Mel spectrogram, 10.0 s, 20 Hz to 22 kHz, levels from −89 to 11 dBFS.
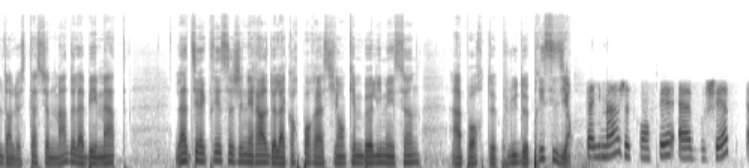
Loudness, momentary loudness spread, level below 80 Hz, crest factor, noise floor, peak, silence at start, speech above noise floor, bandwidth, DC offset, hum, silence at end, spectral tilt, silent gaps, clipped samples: -22 LUFS; 7 LU; -38 dBFS; 22 dB; -52 dBFS; 0 dBFS; 0 s; 30 dB; 15.5 kHz; under 0.1%; none; 0 s; -6 dB/octave; none; under 0.1%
